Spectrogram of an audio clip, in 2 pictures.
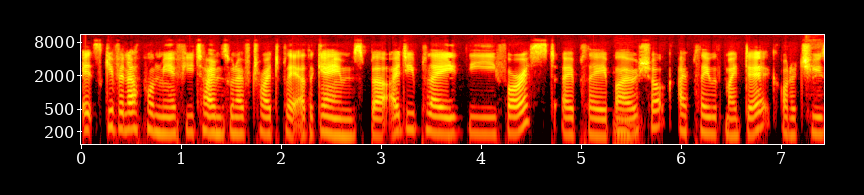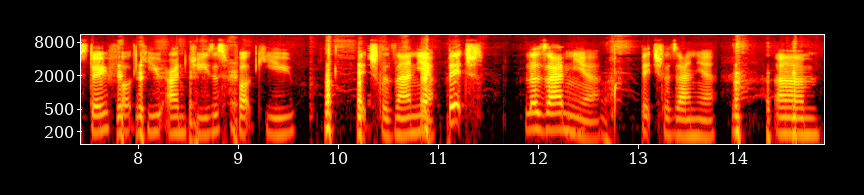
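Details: Adult female streamer with Tourette syndrome whose tics can start at any time and that she cannot control; involuntary vocal tics, including coprolalia and repeated phrases, interrupt her speech: Tourette syndrome vocal tics.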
